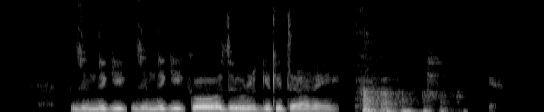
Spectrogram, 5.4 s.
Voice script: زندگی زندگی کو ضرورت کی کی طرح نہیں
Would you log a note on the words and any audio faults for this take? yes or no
yes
